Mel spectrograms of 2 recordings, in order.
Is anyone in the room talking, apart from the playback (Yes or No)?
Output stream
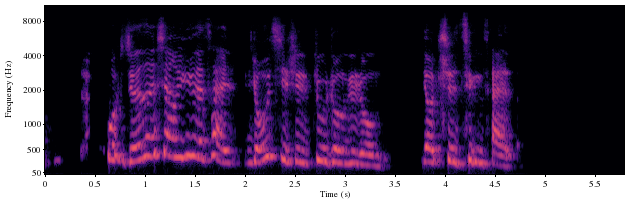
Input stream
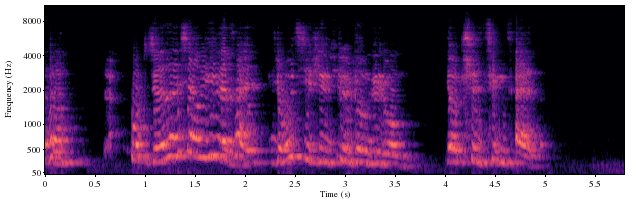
Yes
